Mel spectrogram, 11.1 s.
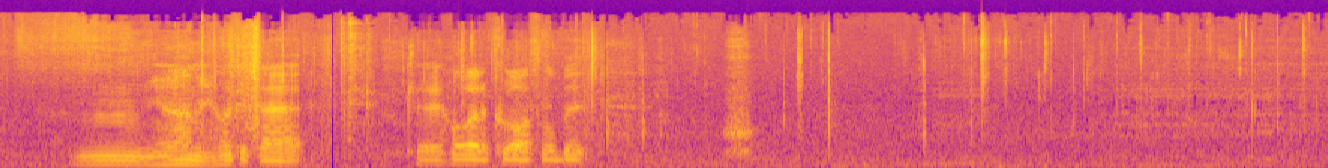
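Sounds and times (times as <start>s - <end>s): person chewing: 7.8s - 11.0s.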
